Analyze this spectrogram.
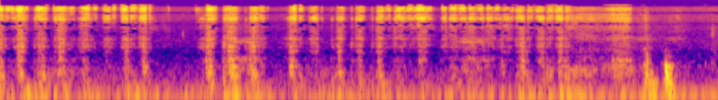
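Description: Pencil scratching on notebook paper in quick, short back-and-forth strokes as hair is shaded in, faint and fast. A single brief soft thump about six and a half seconds in.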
